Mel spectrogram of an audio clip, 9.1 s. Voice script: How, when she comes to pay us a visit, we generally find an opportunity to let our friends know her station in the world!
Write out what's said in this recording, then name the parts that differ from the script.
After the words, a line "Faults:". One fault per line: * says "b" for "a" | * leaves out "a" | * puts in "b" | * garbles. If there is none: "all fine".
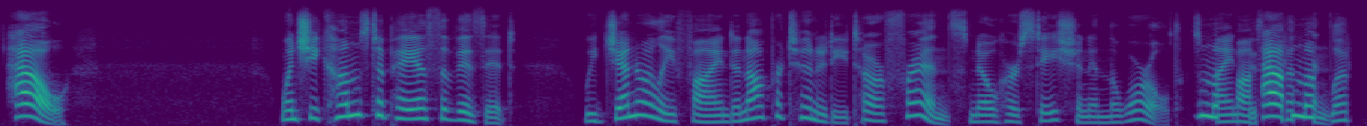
How, when she comes to pay us a visit, we generally find an opportunity to our friends know her station in the world! [garbled]
Faults:
* leaves out "let"
* garbles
